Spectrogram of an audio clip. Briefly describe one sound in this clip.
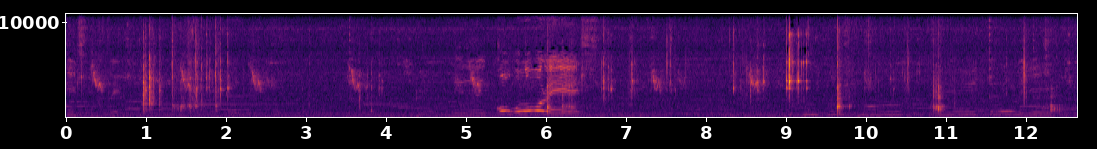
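Plastic toy blocks clatter and click together.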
